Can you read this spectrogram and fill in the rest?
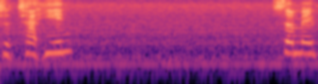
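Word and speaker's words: Tajín: You get mixed fruit and you put there's a spice mix which is called I pronounce it tahin. Some may pronounce it tajin.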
